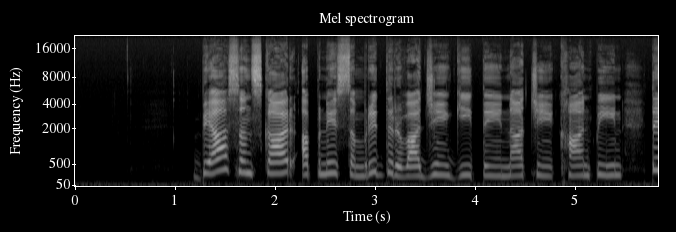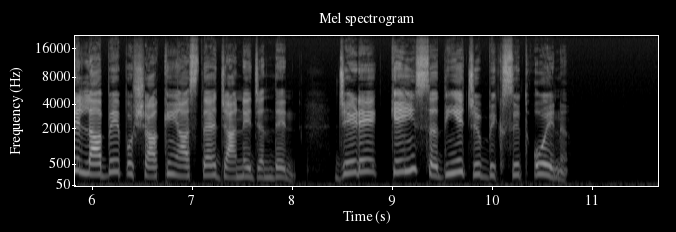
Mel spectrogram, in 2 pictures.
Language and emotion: Dogri, neutral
